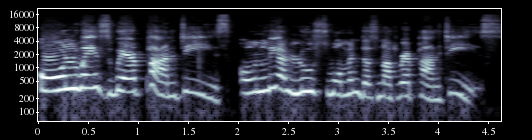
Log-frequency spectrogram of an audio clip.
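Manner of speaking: put-on slight Guyanese accent. Retelling a lesson a woman from Guyana gave, imitating a slight Guyanese accent. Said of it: "she had this little accent and she said".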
